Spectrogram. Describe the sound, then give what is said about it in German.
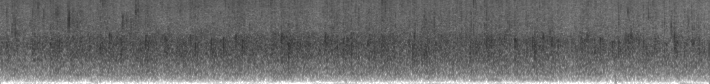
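Steady, sustained applause from an audience fills the whole stretch, a dense even patter of many hands clapping at constant loudness without any voices standing out. “Ich würde das schaffen so lange, aber die Arbeit haben Sie beim Klatschen.”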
